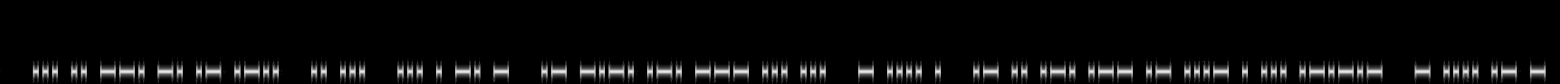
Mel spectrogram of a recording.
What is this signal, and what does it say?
Morse code, heard as a keyed tone, about 25 wpm, 600 Hz. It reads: SIGNAL IS SENT ACROSS THE AIRWAVES. THAT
